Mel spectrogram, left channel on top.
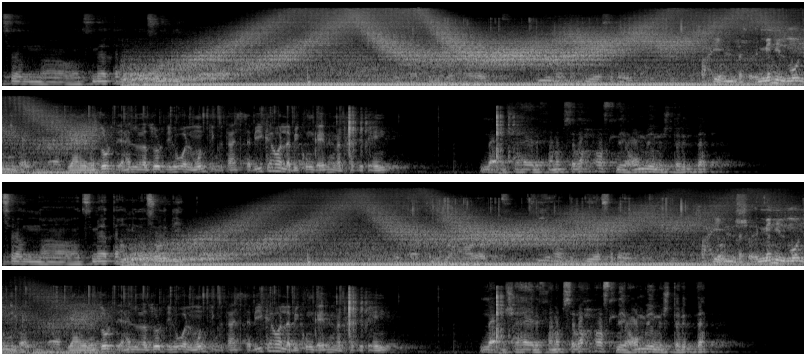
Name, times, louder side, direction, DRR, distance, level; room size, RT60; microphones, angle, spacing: voice 1, 0.0-1.9 3.9-6.4 7.1-7.7 8.0-8.7 12.8-15.1, right 2 dB, 85° right, 7 dB, 2.3 m, -32 dB
sound 1, 1.2-9.0, left 3 dB, 90° left, 5.9 m, -26 dB
sound 2, 3.9-13.3, right 2 dB, 10° right, 2.6 m, -40 dB
voice 2, 6.9-8.3 8.7-11.9, equal, 10° left, 8 dB, 1.6 m, -29 dB
30.0 x 29.5 x 4.0 m, 0.79 s
head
